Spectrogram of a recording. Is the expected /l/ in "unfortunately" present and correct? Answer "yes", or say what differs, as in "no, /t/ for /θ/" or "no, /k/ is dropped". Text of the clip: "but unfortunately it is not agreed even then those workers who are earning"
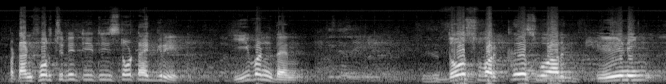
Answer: no, /l/ is dropped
